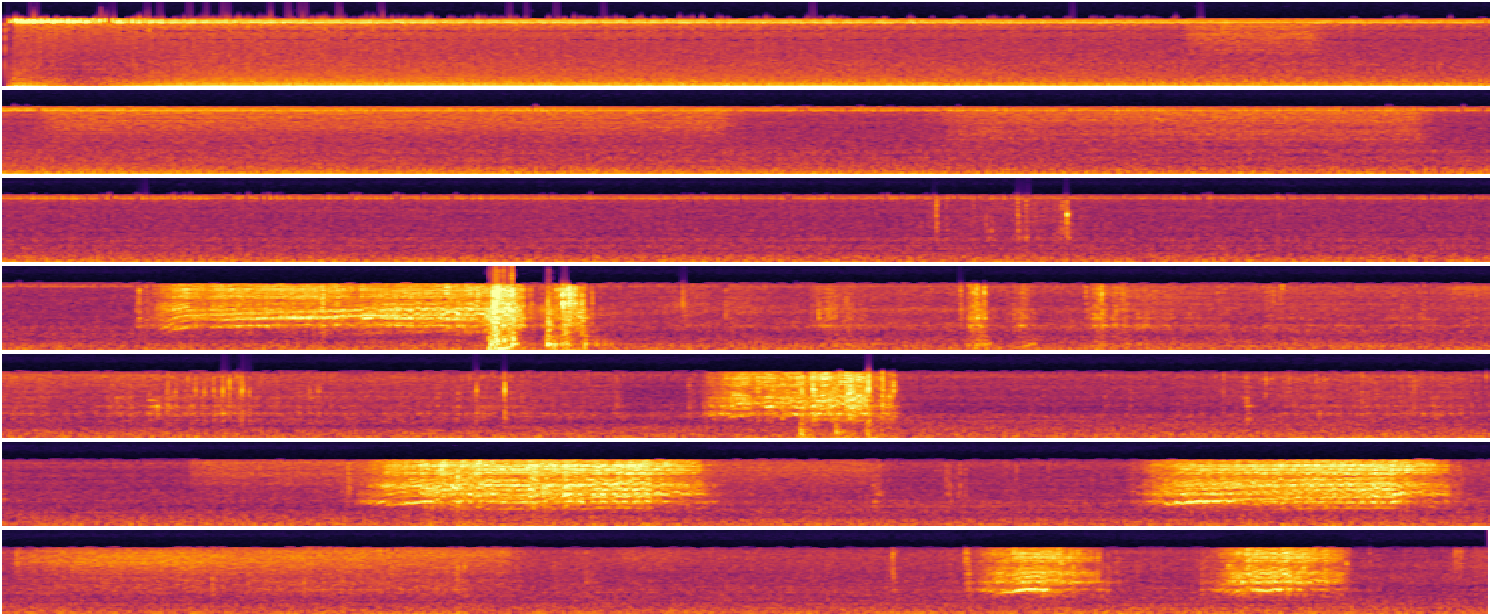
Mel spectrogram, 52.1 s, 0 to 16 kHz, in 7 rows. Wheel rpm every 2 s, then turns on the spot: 0, 0, 0, 0, 0, 0, 0, 0, 0, 0, 0, 70, 70, 10, 20, 20, 60, 10, 10, 70, 40, 70, 10, 10, 20, 20.
24-32 36-38 40-42 46-48 50-52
